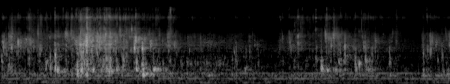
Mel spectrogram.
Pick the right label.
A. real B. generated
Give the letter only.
B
